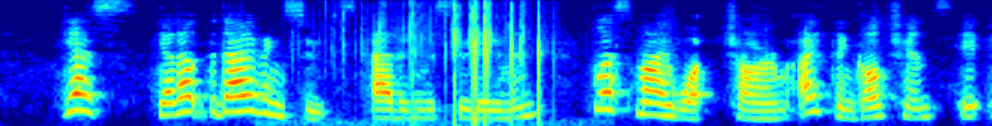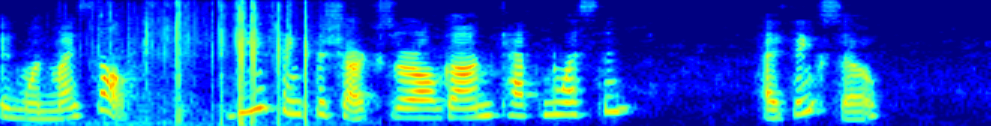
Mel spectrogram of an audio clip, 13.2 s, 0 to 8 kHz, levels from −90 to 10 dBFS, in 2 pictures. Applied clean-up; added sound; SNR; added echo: none; Crack; 13 dB; none.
